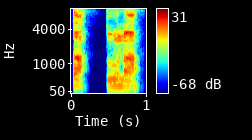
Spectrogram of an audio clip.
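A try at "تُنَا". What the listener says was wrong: তাহ নয়, তাহলে আপনার লাস্টে হা হয়ে যাচ্ছে, ছোট হা হয়ে যাচ্ছে, ওটা হামসা হবে। তা তু না, তা বলেন। হা হয়ে যাচ্ছে আপনার, হা হয়ে যাচ্ছে আপনার, হালকা হা হয়ে যাচ্ছে, ওটা ঠিক এরকম হবে।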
